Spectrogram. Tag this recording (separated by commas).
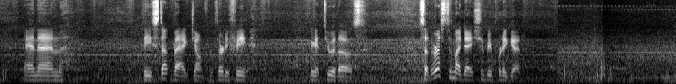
Speech, outside, rural or natural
